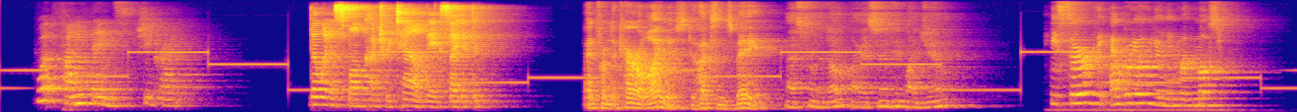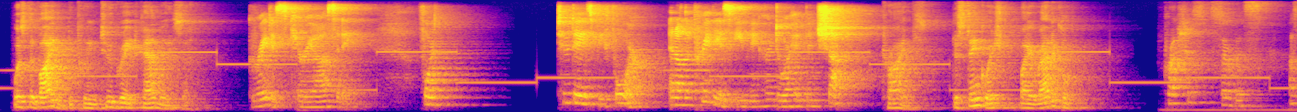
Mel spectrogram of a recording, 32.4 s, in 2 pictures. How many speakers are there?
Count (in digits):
5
